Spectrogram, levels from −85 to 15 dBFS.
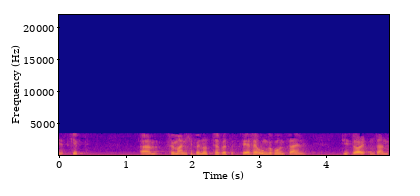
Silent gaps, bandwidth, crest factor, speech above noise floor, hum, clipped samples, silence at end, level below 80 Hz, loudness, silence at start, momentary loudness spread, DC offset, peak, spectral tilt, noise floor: none; 3.6 kHz; 18 dB; 22 dB; none; under 0.1%; 0 s; -62 dBFS; -19 LUFS; 0 s; 10 LU; under 0.1%; -2 dBFS; -11 dB/octave; -41 dBFS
